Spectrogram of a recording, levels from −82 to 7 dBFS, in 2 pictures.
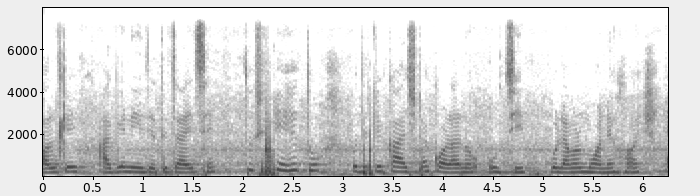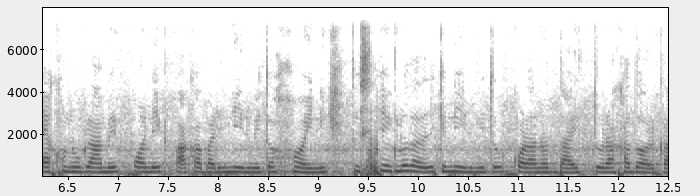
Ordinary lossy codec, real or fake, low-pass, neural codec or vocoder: none; real; 7.2 kHz; none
